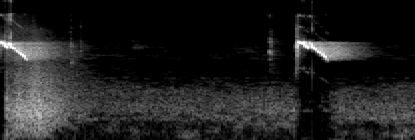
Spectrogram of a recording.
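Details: Buxtoni white-eye call for luring silent white-eyes into singing: two thin, high descending whistles nearly two seconds apart, set against broad rushing noise.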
